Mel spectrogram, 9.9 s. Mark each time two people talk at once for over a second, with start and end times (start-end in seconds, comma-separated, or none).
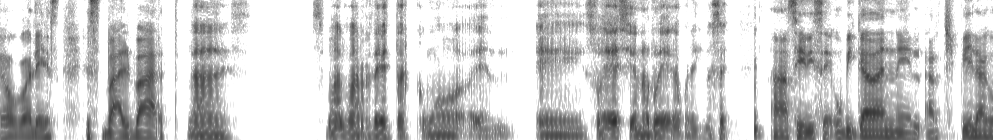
none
